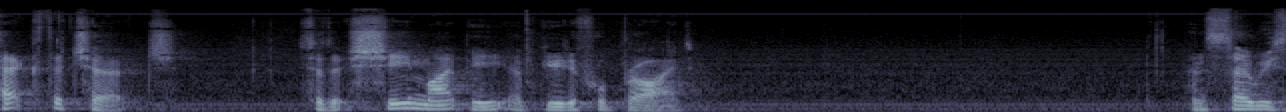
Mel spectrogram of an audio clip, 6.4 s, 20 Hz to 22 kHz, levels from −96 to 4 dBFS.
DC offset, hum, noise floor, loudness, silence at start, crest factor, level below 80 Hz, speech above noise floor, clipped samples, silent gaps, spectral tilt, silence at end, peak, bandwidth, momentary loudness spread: under 0.1%; 50 Hz at -65 dBFS; -63 dBFS; -36 LUFS; 0 s; 24 dB; -70 dBFS; 28 dB; under 0.1%; none; -4.5 dB/octave; 0 s; -14 dBFS; 16 kHz; 16 LU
